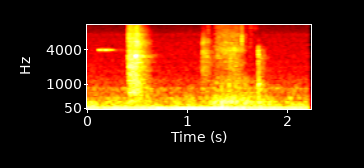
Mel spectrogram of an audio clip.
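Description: Near silence: a steady low hum of room tone, with one faint brief hiss about half a second in.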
